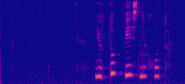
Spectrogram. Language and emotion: Russian, sad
